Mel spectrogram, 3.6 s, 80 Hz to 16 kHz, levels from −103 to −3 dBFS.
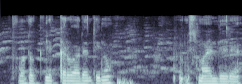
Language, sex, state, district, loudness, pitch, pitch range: Hindi, male, Bihar, West Champaran, -21 LUFS, 115 Hz, 110-120 Hz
